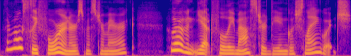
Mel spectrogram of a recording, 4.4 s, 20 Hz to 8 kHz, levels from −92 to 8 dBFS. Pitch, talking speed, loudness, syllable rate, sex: 205 Hz, 180 wpm, -18 LUFS, 6.4 syllables/s, female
